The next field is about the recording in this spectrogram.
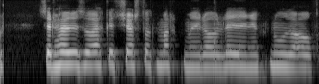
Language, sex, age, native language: Icelandic, male, 13, Icelandic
